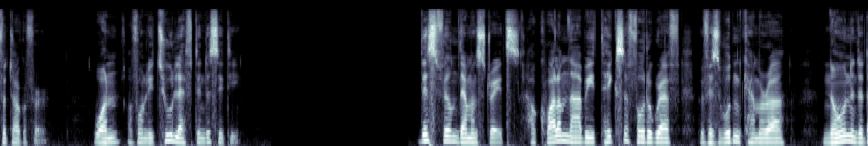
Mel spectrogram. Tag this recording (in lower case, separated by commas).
speech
